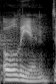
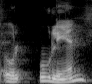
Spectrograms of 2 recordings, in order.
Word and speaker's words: Olien: You can say say in Norway it's Ulian. – Ulian? – But I don't we don't pronounce it. I just found that out actually. It's pronounced Olien here.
